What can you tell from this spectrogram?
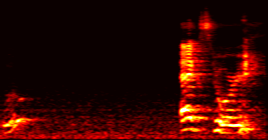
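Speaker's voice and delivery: usual speaking voice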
